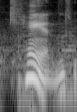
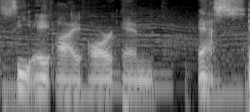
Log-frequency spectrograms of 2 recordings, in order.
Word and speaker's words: Cairns: And and so the city you fly into out of Sydney is you go to Cairns, which is spelled C A I R N S. That's how it's pronounced. Wow. Yeah, it's pronounced Cairns.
